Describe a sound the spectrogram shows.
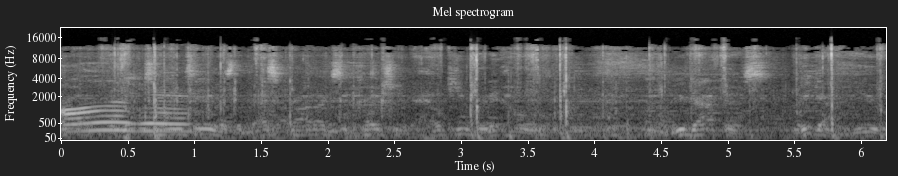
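Trading cards flick and rustle as they are handled.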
